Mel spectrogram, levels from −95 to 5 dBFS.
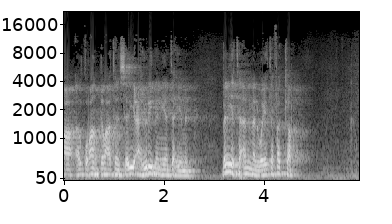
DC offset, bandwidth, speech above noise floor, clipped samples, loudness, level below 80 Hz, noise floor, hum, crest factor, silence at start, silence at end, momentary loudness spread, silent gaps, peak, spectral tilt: under 0.1%; 12 kHz; 27 dB; 0.4%; -11 LUFS; -40 dBFS; -38 dBFS; none; 12 dB; 0 s; 0 s; 8 LU; none; 0 dBFS; -7 dB/octave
